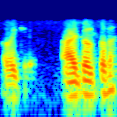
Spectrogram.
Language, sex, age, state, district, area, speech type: Kannada, male, 30-45, Karnataka, Bagalkot, rural, conversation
